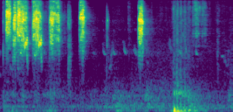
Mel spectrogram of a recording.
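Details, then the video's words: Budgerigars from a breeding pair in a colony, giving short, sharp high chirps in quick bursts with brief pauses between them, and a soft low thump near the end. "Cute Budgies Chirping Sounds"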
